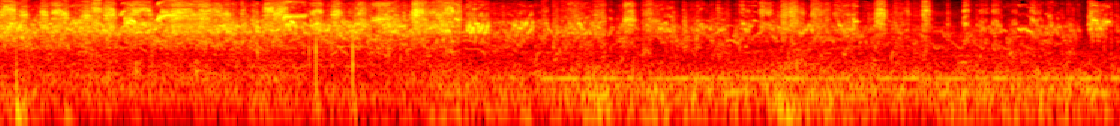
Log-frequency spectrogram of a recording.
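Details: Budgerigars, a colony of Australian budgie parakeets in an aviary, chirping and squawking together in a dense overlapping chatter of high, scratchy notes, busiest in the first three seconds, then thinner with scattered sharp chirps.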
